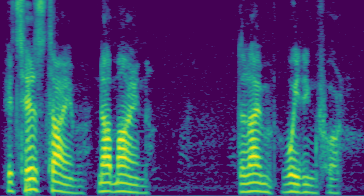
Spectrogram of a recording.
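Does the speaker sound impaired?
Yes: stroke; slurred speech after stroke, hard time finding words, shaky voice.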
